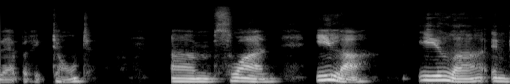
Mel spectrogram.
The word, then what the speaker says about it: Eala: but I don't Swan ela ela and Gaelic ei L a ela in Gaelic this one hmm all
